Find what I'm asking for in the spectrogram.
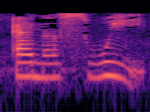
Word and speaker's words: Anna Sui: 的时候，好像有看到说他这个这位设计师 Anna Sui，他的本姓实际上是姓肖，但是好像是说在填报这个户口还是干嘛的时候被搞错了，所以就写成了这样现在的这样的一个拼写，他并不是姓苏的，他实际上是姓肖的。 Anyway，正确的发音应该是 Anna Sui。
